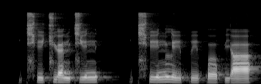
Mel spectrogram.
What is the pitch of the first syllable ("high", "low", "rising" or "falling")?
rising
